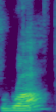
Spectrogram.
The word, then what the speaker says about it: Roof: Because when it was Dylan Ruff, yes, his last name is spelled like Roof, but it's really pronounced Ruff.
